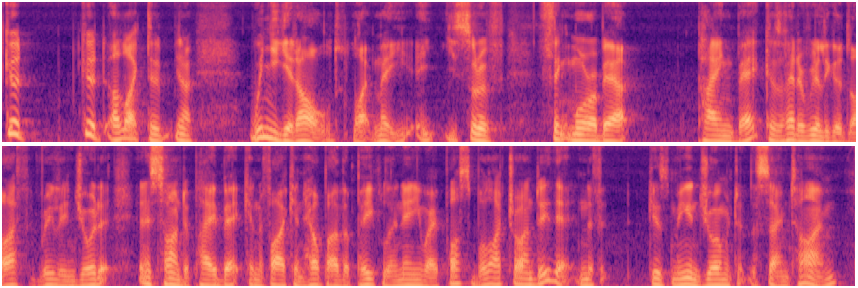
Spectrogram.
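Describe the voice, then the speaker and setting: Speaking very fast, a man uses an Australian accent. His pitch is medium, with ordinary variation. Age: 70s. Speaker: YouTuber and community advocate. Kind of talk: casual interview. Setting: podcast couch. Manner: halting.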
